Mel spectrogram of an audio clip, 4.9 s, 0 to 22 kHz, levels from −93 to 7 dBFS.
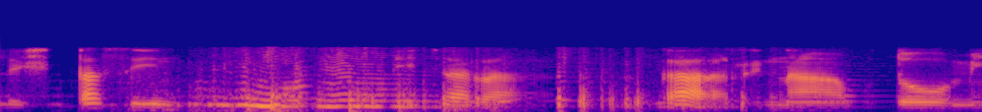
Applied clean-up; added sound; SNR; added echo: neural mask model RNNoise.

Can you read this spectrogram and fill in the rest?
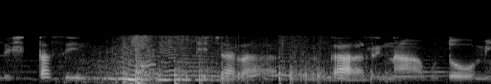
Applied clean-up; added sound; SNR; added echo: none; Race car, auto racing / Accelerating, revving, vroom; 2 dB; none.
